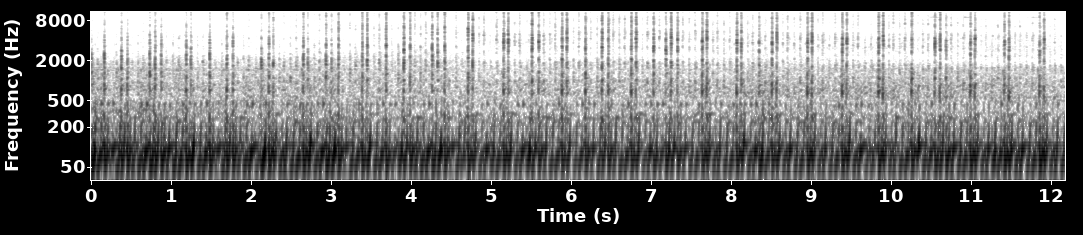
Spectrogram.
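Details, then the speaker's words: 2003 Swift Bar Chopper V-twin motorcycle with Vance & Hines exhaust: lumpy even idle with quick clean throttle blips, good throttle response, no misses or mechanical knocking; healthy engine. "Real good throttle response. No missing or smoking or engine noise or any of that stuff."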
